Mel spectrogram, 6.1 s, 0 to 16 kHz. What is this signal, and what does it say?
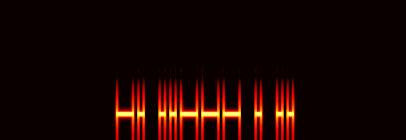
Morse code, heard as a keyed tone, about 15 wpm, 700 Hz. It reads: N2EI
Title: Call Signs Repeated 3x - 15wpm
